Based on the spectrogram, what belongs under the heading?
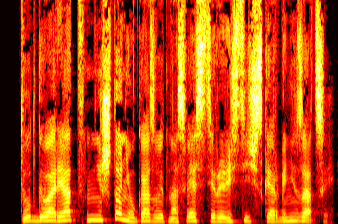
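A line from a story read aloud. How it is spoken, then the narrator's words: Plain. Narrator (Russian): сказал Сами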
